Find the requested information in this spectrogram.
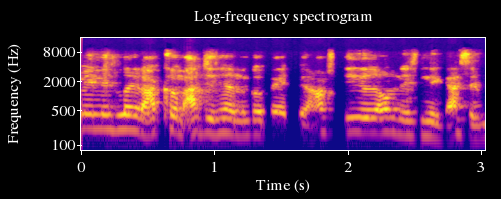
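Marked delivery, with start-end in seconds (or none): none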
